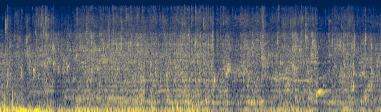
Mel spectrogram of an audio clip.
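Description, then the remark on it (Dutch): A strong, steady stream of urine splashes into toilet water, a continuous hissing, bubbling pour that stays loud for the whole stretch with no talking over it. “Met een koeien straal, man.”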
